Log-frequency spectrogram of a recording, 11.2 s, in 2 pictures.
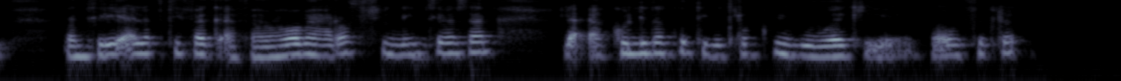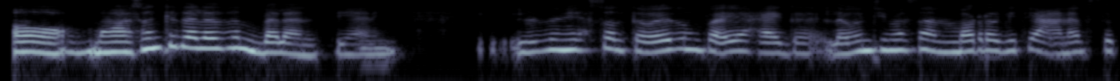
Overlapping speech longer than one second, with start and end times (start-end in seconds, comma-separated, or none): none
